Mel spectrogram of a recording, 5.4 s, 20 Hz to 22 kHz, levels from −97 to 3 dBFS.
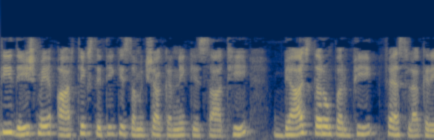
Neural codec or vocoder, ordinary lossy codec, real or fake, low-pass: none; MP3, 64 kbps; real; 7.2 kHz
